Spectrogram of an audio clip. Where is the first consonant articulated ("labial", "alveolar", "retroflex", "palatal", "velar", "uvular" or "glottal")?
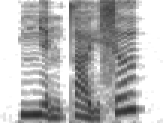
palatal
